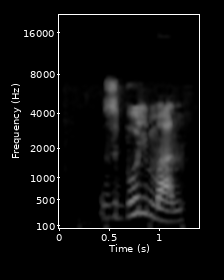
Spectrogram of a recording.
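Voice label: "збыльман", Komi-Zyrian, female; audio dict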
